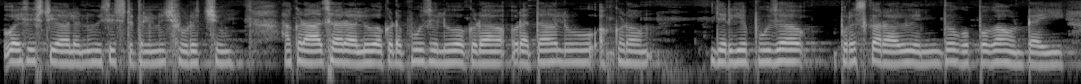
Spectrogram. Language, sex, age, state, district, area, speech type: Telugu, female, 30-45, Andhra Pradesh, Chittoor, urban, spontaneous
